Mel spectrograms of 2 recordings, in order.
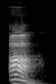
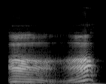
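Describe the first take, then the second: First: The pitch falls sharply and briefly. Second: The pitch dips down, then rises. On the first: "짧고 굵게 어, 끊어서 내는 소리를 사성" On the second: "삼성도 내려갔다가 올라오는 발음"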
